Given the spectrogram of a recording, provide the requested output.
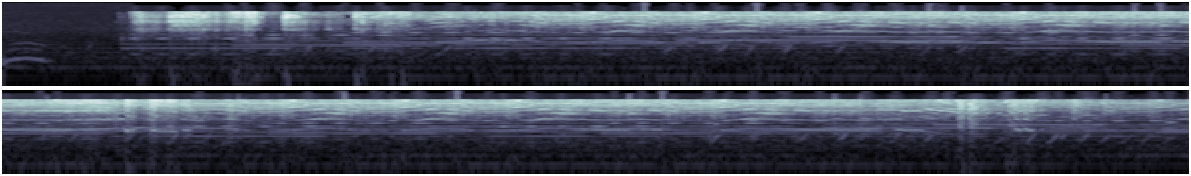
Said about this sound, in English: Almost absurdly calm as the doctor drilled and poked and prodded.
